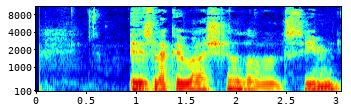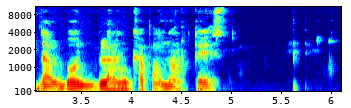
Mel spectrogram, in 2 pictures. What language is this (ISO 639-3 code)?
cat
